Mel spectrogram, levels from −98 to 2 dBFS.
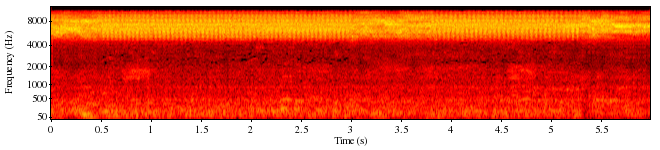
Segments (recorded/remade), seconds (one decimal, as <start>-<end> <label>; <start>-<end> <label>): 0.0-0.5 remade; 0.5-3.0 recorded; 3.0-3.8 remade; 3.8-5.3 recorded; 5.3-6.0 remade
